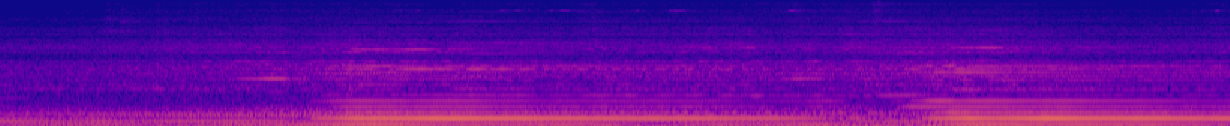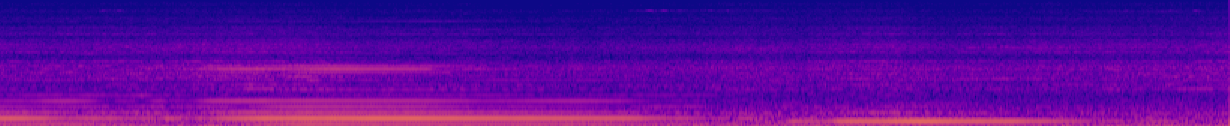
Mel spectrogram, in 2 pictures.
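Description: Bowed strings of a string quartet holding long, overlapping notes of several seconds each in slow contemporary chamber music, with a low hum underneath.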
